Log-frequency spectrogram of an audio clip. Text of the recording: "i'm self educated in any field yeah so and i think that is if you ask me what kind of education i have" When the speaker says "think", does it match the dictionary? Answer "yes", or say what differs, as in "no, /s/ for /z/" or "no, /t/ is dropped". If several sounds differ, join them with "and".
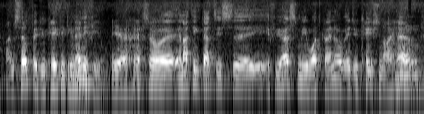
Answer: yes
